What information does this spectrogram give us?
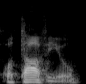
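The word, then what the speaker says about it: Otávio: certainly like there's got to be a better pronunciation on on that in that Prescott and it's otavio I just put o o h Tas and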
